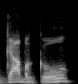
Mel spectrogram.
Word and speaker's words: capicola: people who say that you have to pronounce mozzarella as mozzarell yes capicola is gabagool I mean it's gabagool and we are yeah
